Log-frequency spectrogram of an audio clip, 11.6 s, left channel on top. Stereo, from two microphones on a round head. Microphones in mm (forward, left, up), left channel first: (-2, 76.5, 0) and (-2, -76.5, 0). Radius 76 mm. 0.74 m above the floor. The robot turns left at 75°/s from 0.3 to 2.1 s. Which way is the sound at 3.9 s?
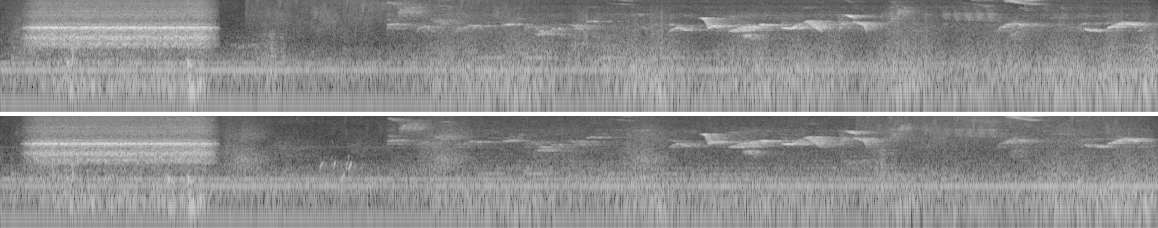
55° left (ahead or behind).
